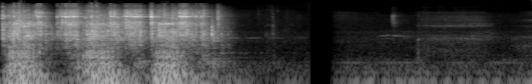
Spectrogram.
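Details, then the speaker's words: Mantis two-stroke rototiller after carb cleaning, primed, not choked: fires in a few ragged bursts for about two seconds, then dies; very wet spark plug shows flooding, with the carb mixture screws needing cleaning and adjustment. "very very wet spark plug so we know it's getting [Music] fuel"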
